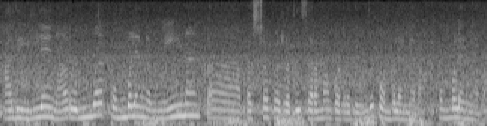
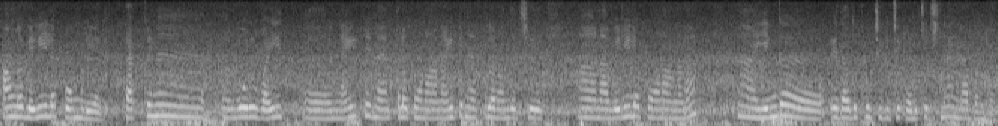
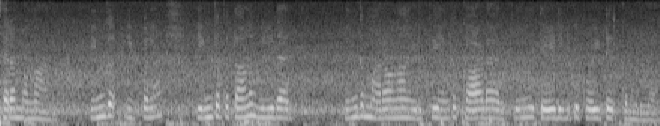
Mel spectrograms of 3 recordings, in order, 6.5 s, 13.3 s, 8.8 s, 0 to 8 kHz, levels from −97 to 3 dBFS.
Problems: constant background noise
